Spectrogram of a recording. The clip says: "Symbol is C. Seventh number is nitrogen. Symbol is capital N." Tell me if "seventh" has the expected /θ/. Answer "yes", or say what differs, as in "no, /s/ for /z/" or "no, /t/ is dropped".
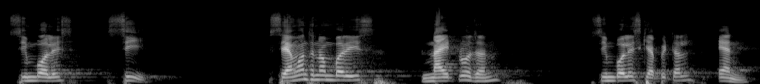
no, /t/ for /θ/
